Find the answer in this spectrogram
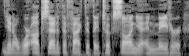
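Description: A man's voice: medium pitch, steady tone, fast, dry recording, studio quality. A man co-hosting a casual movie review chat, walking through scenes and swearing casually. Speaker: movie review podcast co-host.

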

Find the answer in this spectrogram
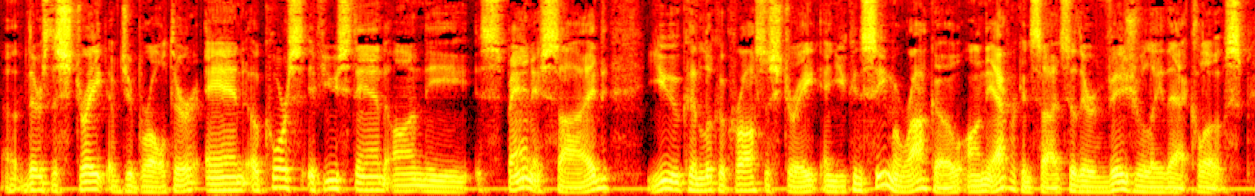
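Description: Midwestern guy cohosting a book podcast, really low voice, easygoing. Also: a little slow. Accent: Midwestern American. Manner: relaxed explaining, with fillers. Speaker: podcast co-host. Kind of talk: casual book discussion.

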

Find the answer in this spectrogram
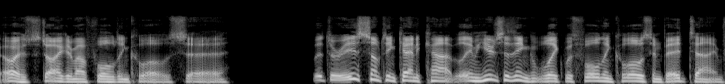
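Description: A middle-aged man hosting a sleep podcast in a creaky voice, meandering and halting through tangents and interrupting himself. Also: mid-range voice, no room sound. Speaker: podcast host. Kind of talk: rambling bedtime monologue to help listeners fall asleep.

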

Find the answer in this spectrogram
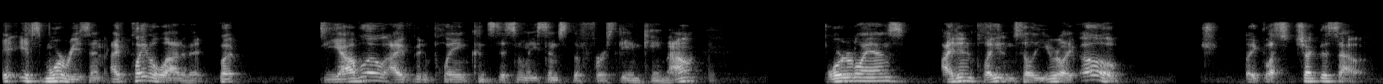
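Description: A man co-hosting a podcast in casual, animated pop culture chat, swearing freely and acting out imagined quotes. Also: medium pitch, measured pace, slightly rough. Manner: profane, acts out imagined quotes mid-talk. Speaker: podcast co-host. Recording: dull, lo-fi audio.

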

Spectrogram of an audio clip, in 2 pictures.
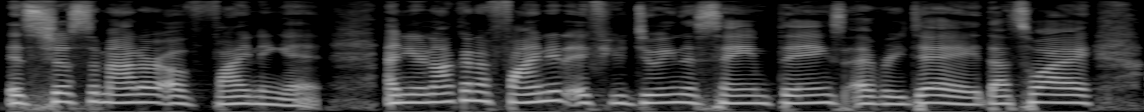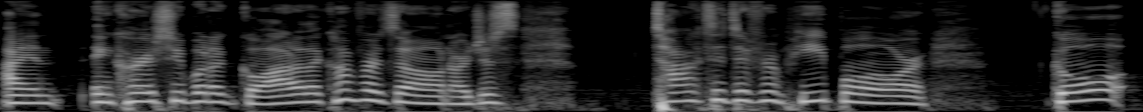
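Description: Smooth-voiced chatty young woman guest. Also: medium pitch, brisk, a little mellow, dry recording. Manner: enthusiastic, rambling, many "like" fillers. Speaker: podcast guest. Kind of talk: casual conversation.

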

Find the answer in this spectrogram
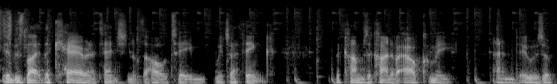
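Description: A man, an audio producer, giving reflective interview answers in a measured, thoughtful way with pauses mid-sentence. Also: sits low, level tone, over music. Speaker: radio and audio drama producer, interview guest.

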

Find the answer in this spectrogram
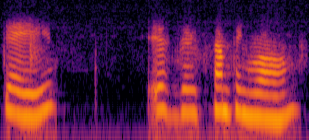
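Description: A woman's voice: sits high, steady tone, measured pace, slight background noise. An actress playing an earnest young woman torn by forbidden love, intense in the manner of old radio drama. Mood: tender. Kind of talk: 1940s-50s radio drama acting. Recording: muffled old radio broadcast.

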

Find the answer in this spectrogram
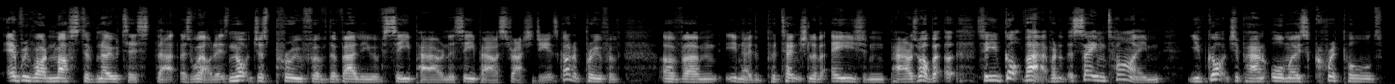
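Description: A man's voice: medium pitch, brisk, fairly bright tone, no room sound, studio quality. A man hosting a conversational history interview, thinking aloud in an informal way. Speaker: interviewer and history podcast host.

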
